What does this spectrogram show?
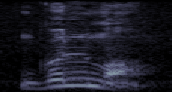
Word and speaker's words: গুল্ম: ল দিয়ে হচ্ছে গুল্ম, গুল্ম, তাই না, গুল্ম। তাহলে গুল্ম উচ্চারণটা কেমন হয়? গুল, গয়েস্কর গুল ও গুল, হসন্ত দিতে হবে, তারপরে ময়ের সাথে অধ্বনি আছে, অযুক্ত করতে হবে, গুল্ম।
